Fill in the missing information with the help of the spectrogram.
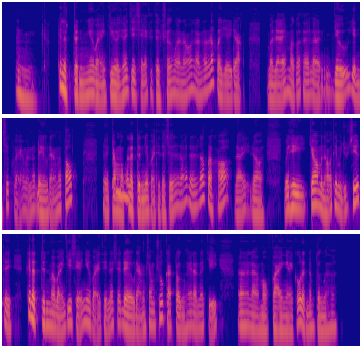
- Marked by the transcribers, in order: none
- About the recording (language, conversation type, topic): Vietnamese, advice, Làm thế nào để nhận biết khi nào cơ thể cần nghỉ ngơi?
